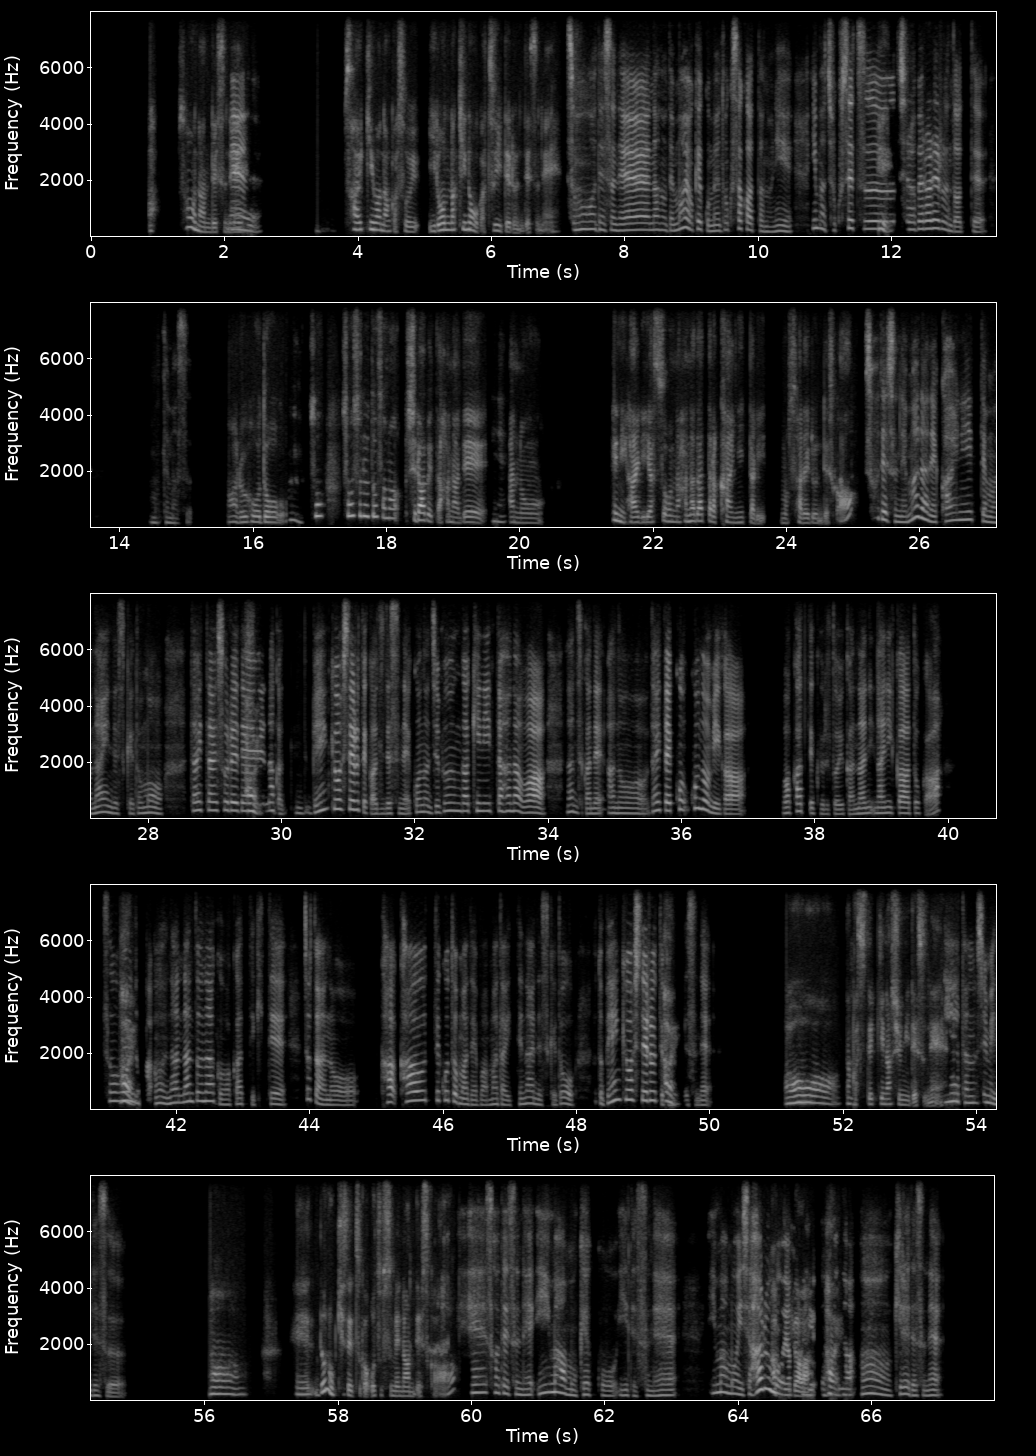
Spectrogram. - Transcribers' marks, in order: other noise
- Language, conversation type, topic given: Japanese, podcast, 散歩中に見つけてうれしいものは、どんなものが多いですか？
